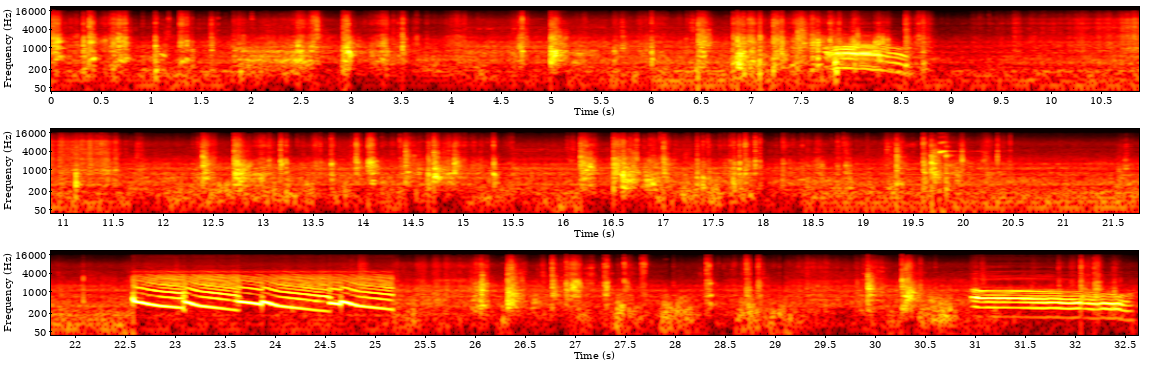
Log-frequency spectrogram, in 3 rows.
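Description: Skateboard flatland tricks on concrete: repeated sharp pops of the tail, clacks of the board landing and wheels rolling. From about 22 to 25 seconds in, a loud, sudden run of rapidly repeating falling-pitch chirps cuts in and stops abruptly.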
